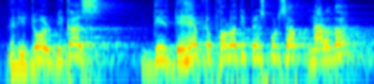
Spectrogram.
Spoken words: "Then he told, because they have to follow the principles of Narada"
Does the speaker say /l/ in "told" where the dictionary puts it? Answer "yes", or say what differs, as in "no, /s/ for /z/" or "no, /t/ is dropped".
yes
